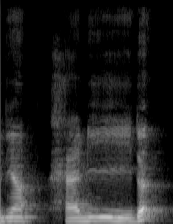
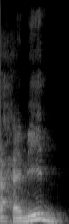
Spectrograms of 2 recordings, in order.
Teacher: Je m'arrête bien sûr sur une soukoun, donc del soukoun. La lettre del soukoun est une lettre de qalqala, donc je dis bien hamid.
